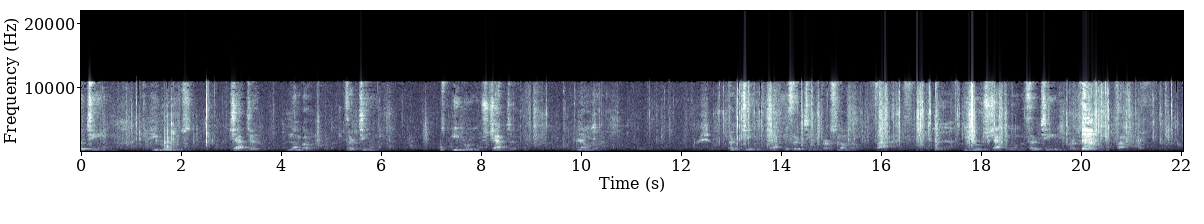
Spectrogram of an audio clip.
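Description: A man preaches with feeling into a microphone in an echoing room.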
